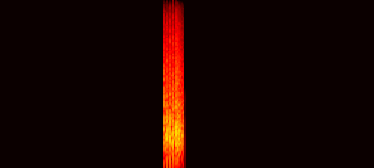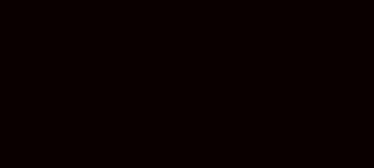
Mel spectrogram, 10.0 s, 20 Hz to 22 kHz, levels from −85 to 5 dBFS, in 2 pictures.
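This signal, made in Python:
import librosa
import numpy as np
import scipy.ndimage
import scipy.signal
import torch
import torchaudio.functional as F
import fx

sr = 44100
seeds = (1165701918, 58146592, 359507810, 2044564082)

y = fx.drum_clap(sr, seeds[0], length_s=0.27, bursts=5, spacing_ms=39, hz=740.0, decay_s=0.45)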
